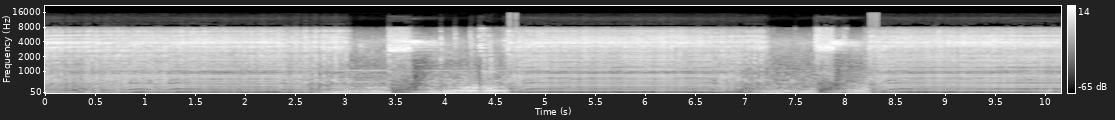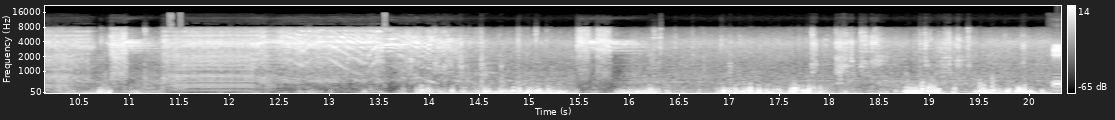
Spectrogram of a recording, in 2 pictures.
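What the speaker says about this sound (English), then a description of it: "The rotohammer uses a special bit called an SD bit that handles concrete drilling with no problem." Loud, harsh rotohammer drilling through concrete in repeated bursts with brief pauses, a heavy hammering whine, close by and with no talking.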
